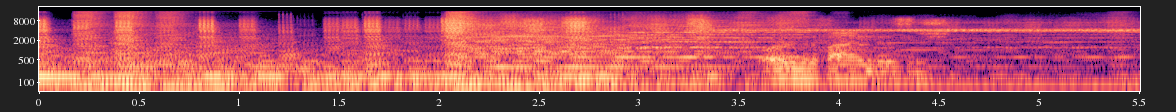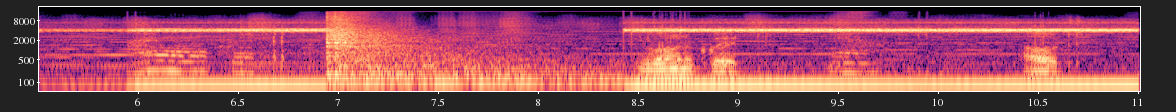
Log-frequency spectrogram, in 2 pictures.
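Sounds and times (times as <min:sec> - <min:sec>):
deep music drone: 0:00.0 - 0:11.0
tense background music: 0:00.0 - 0:11.0
crickets trilling: 0:02.5 - 0:11.0.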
